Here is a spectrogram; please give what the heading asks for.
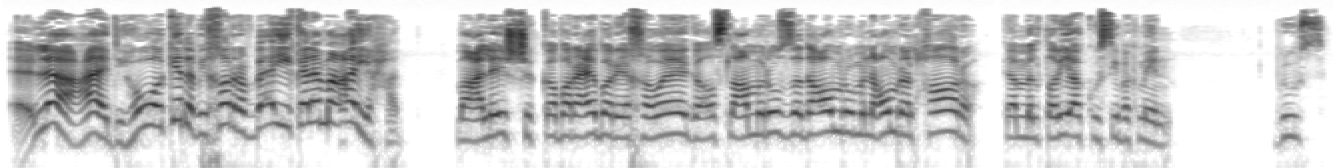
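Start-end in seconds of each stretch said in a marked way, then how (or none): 0.1-8.8 louder, lively neighborhood barber voice; easygoing barber. A narrator's reading. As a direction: reassure a stranger in a loud, casual voice.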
